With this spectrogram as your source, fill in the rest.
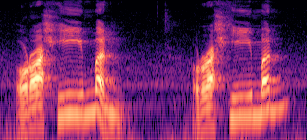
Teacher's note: جب وقف کریں گے تو تنوین کی جو آواز ہے اس کو الف سے تبدیل کر کے وقف کریں گے، رحیمہ ہوگا۔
